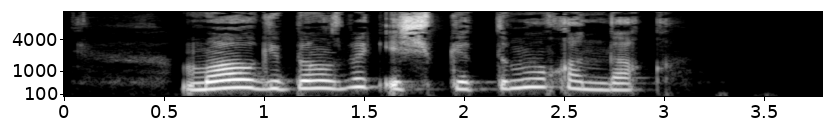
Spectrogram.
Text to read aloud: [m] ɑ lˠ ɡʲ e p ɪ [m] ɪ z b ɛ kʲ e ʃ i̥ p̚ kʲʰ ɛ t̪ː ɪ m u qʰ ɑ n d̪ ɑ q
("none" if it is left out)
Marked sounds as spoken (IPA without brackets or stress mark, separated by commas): m, ŋ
